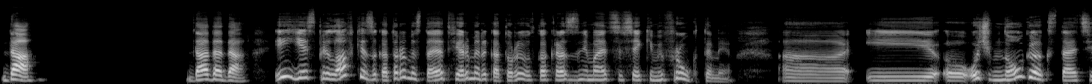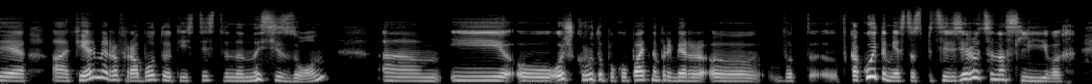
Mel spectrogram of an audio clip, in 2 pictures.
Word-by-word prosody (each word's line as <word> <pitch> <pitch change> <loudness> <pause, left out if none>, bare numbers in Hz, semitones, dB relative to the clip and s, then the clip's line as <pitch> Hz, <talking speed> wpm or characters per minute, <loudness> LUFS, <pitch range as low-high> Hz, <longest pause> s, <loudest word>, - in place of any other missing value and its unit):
Да. 185 -3 +8 1.5
Да-да-да. 205 -8 +5 0.3
И - - +3
есть 315 -3 +3
прилавки, 270 - +3
за 235 -6 -2
которыми 270 +8 0
стоят 220 +2 +1
фермеры, 240 +2 +1
которые 185 +5 -1
вот 205 -1 -8
как 210 0 -2
раз 205 +2 +3
занимаются 215 +1 -2
всякими 205 -1 -2
фруктами. 205 - -6 0.5
А, 155 -2 -5
и 185 0 -1
о 175 -1 +1
очень 225 -7 +2
много, 260 - +3
кстати, 185 -4 -1 0.2
а, 175 -2 -3
фермеров 215 - 0
работают, 180 +1 -2
естественно, 170 0 -8
на 185 +9 -1
сезон. 165 - -4 0.6
Ам, 170 -2 -5
и 185 -1 +1
о 170 -1 -1
оч 255 - +2
круто 235 +2 -2
покупать, 200 +3 0
например, 185 -4 -1 0.2
э, 155 -2 -3
вот 165 0 -11 0.4
в - - -19
какое-то 345 - +5
место 175 0 -2
специализируется 205 - 0
на 225 0 +1
сливах, 155 -7 -4
185 Hz, 120 wpm, -21 LUFS, 170-220 Hz, 1.5 s, Да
